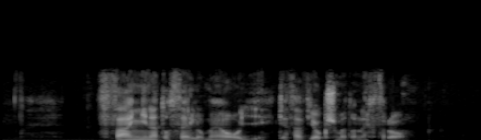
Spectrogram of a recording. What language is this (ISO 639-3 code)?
ell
